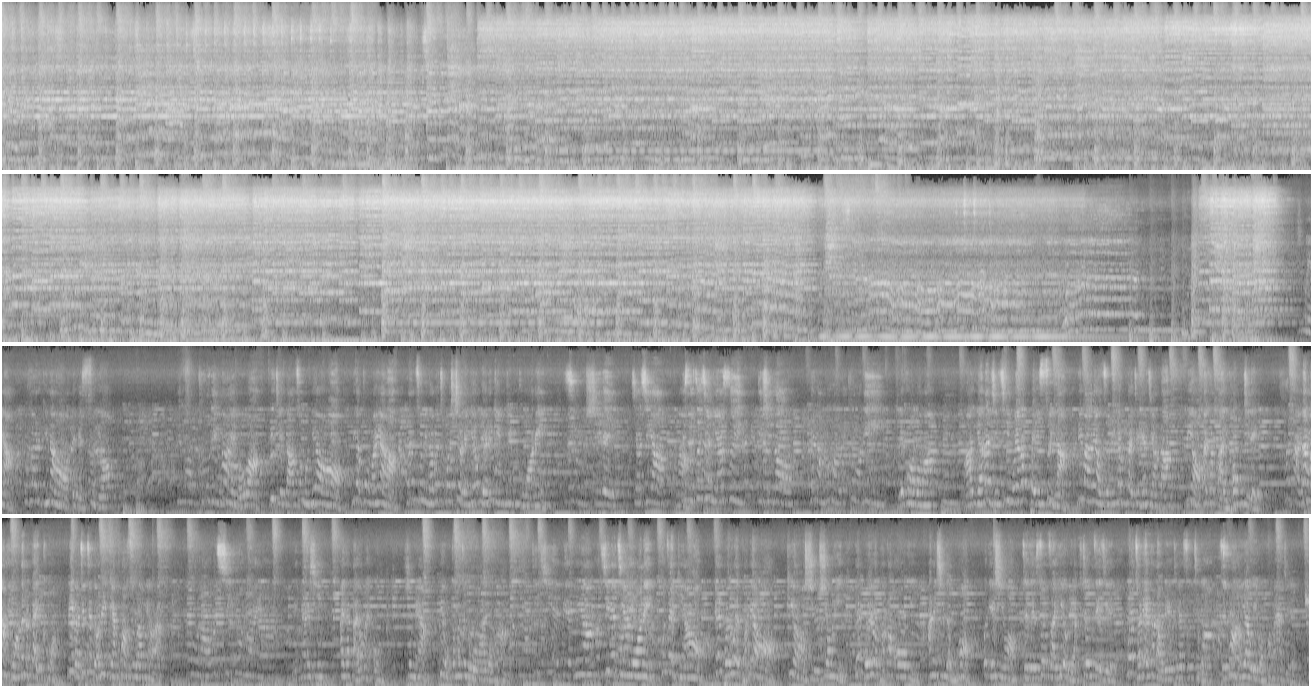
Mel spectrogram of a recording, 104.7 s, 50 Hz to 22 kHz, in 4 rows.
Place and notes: {"title": "Taoyuan Village, Beitou - Taiwanese opera", "date": "2013-07-21 20:30:00", "description": "Taiwanese Opera, Zoom H4n + Soundman OKM II", "latitude": "25.14", "longitude": "121.49", "altitude": "19", "timezone": "Asia/Taipei"}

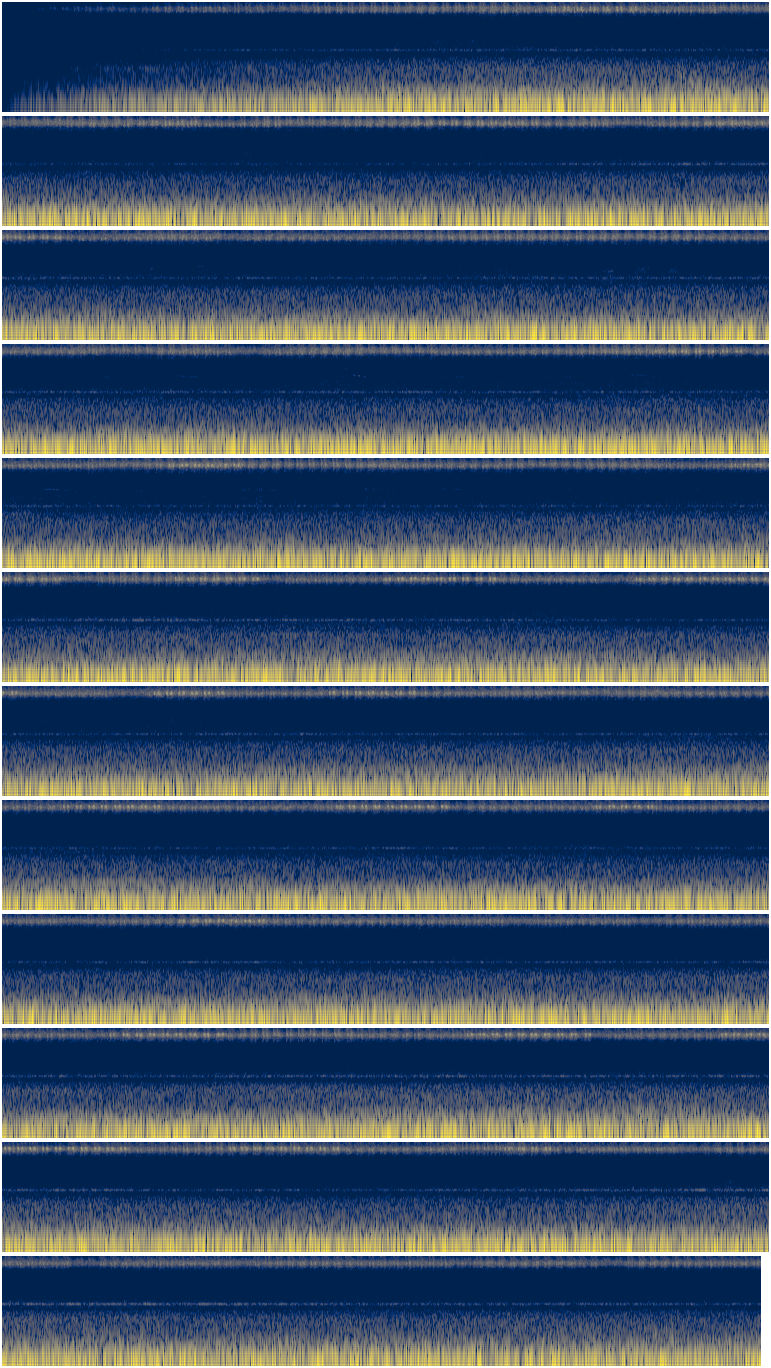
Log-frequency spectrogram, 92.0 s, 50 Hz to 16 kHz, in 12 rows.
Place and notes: {"title": "Gonfreville-l'Orcher, France - Criquets during the night", "date": "2016-07-20 23:45:00", "description": "We are staying here for the night. Crickets are active and singing. At the backyard, the refinery is audible.", "latitude": "49.45", "longitude": "0.22", "altitude": "4", "timezone": "Europe/Paris"}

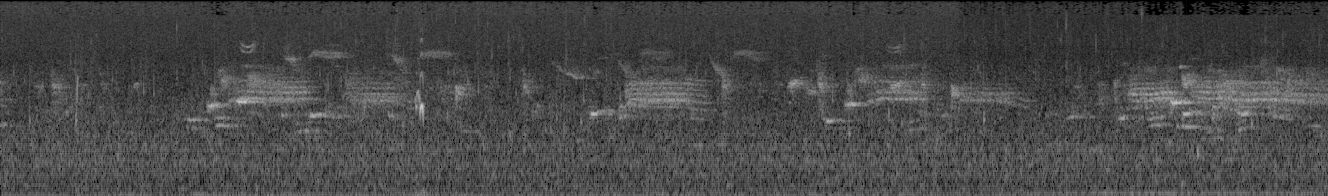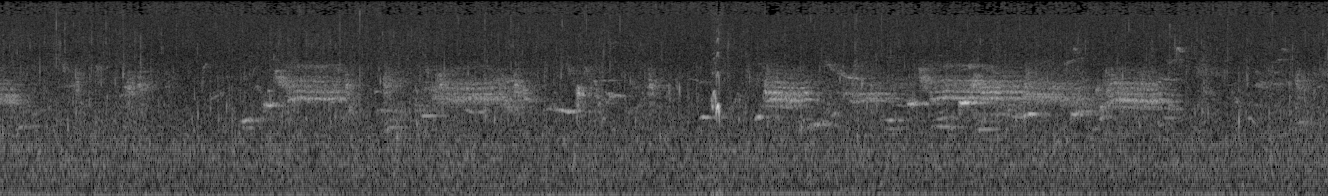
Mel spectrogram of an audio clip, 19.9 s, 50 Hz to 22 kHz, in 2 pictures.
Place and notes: {"title": "Lone Pine, CA, USA - Birds at Sunrise on Owen's River", "date": "2022-08-26 06:10:00", "description": "Metabolic Studio Sonic Division Archives:\nDawn chorus of birds on Owen's River during sunrise. One mic placed near a tree and another mic placed near the surface of the river", "latitude": "36.62", "longitude": "-118.04", "altitude": "1106", "timezone": "America/Los_Angeles"}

